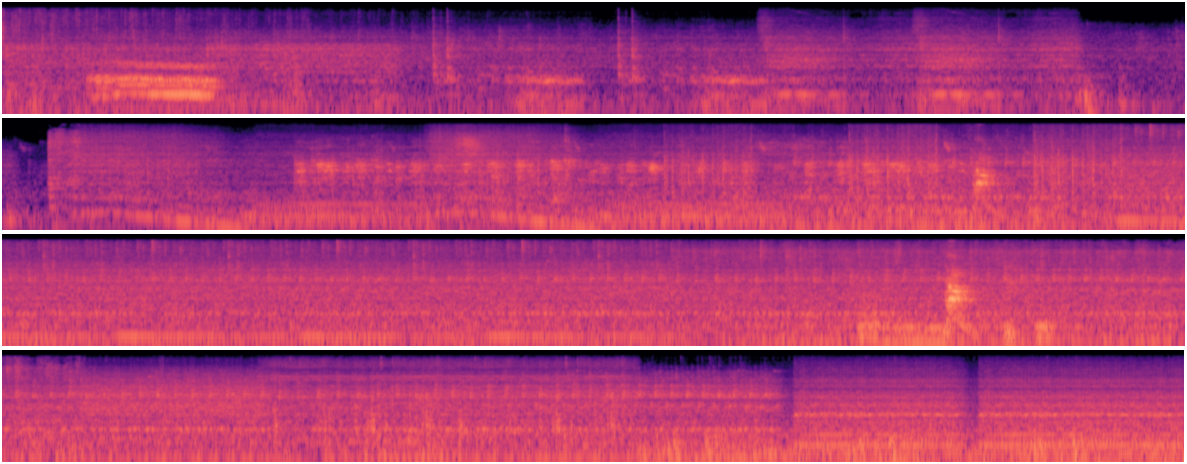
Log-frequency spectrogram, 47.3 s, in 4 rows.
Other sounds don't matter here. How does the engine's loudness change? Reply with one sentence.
The loudness of the engine goes up.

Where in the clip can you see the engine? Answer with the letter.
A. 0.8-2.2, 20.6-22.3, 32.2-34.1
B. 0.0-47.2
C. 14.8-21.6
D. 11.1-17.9
B.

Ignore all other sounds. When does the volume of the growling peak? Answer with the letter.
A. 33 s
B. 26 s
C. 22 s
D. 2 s
A.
